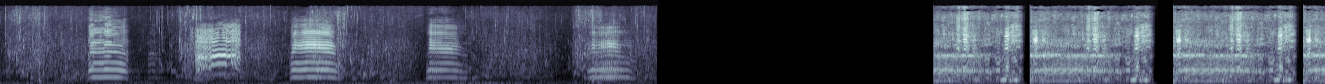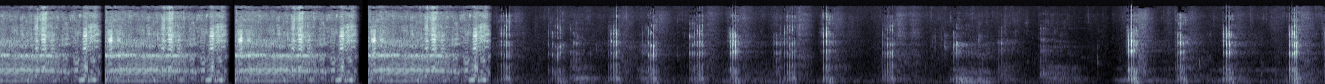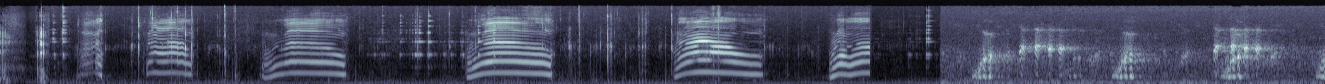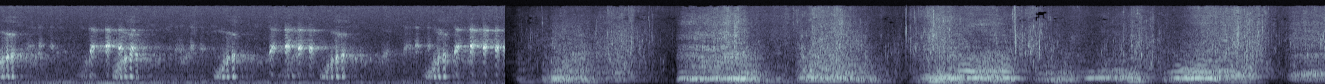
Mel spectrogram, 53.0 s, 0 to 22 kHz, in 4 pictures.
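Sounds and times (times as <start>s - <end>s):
animal calls: 0.9s - 3.4s, 36.1s - 44.8s.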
